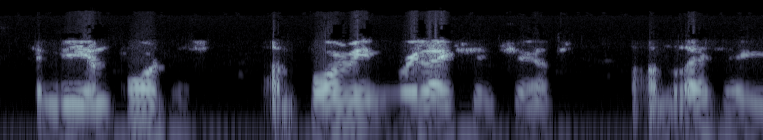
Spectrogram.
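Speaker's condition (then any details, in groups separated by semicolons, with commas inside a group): ALS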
